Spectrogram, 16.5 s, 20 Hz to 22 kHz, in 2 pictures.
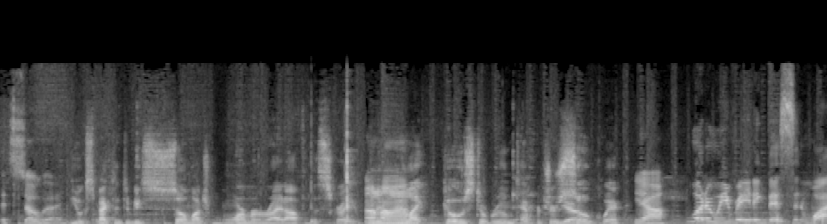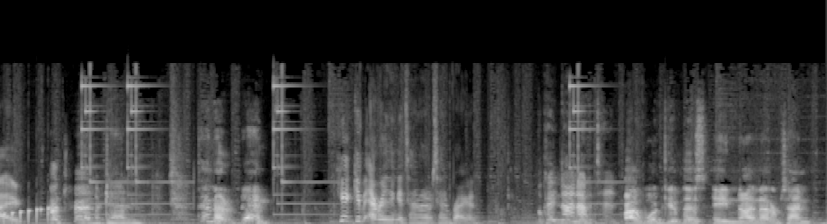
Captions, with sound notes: It's so good. - You expect it to be so much warmer right off of the scrape. - Uh-huh. - It, like, goes to room temperature so quick. - Yeah. - Yeah. - What are we rating this, and why? - A 10. - A 10. - 10 out 10! (bell chimes) - You can't give everything a 10 out 10, Brian. - Okay, nine out of 10. (bell chimes) - I would give this a nine out of 10,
